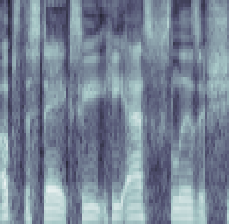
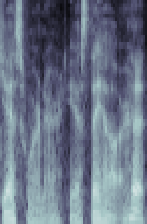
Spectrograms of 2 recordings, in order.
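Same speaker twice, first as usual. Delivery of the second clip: hushed reply; 7 semitones lower, 7 dB quieter than usual. Retold or imitated. Voices Liz answering Werner quietly.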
